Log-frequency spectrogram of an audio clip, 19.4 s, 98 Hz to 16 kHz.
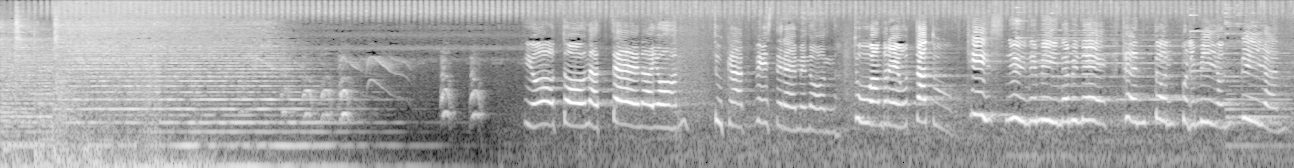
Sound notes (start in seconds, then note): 4.5 dog barking; 8.1 mourner speaking in foreign language; 14.6 mourner speaking in foreign language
